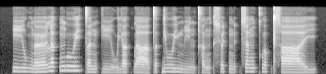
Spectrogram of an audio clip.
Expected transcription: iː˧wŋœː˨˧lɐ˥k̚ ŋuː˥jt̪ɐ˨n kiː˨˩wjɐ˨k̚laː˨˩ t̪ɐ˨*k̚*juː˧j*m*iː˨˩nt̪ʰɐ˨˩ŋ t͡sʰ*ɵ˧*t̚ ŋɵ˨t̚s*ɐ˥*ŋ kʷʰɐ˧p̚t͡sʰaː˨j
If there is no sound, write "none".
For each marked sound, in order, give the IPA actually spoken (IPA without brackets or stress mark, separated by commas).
k̚, m, ɵ˧, ɐ˥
